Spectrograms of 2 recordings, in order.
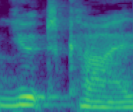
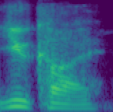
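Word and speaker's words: UTCAI: it without we we we call it a silent t so we call it yookai if you didn't know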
